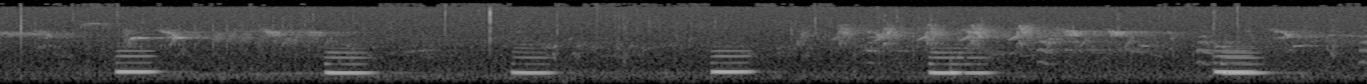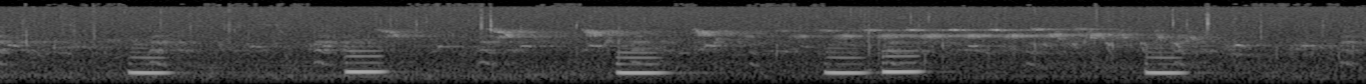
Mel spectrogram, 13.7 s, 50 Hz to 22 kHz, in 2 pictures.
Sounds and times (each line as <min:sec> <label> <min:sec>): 0:04.6 fire-bellied toads(Bombina bombina) singing 0:05.0
0:06.0 fire-bellied toads(Bombina bombina) singing 0:06.4
0:07.5 fire-bellied toads(Bombina bombina) singing 0:07.8
0:09.8 fire-bellied toads(Bombina bombina) singing 0:10.3
0:10.9 fire-bellied toads(Bombina bombina) singing 0:12.9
